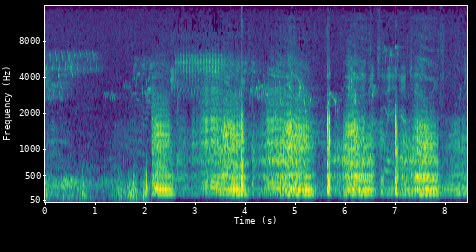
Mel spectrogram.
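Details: American bullfrogs croaking at a scenic pond in Northern California, giving deep, resonant, cow-like croaks in a slow series of drawn-out notes.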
